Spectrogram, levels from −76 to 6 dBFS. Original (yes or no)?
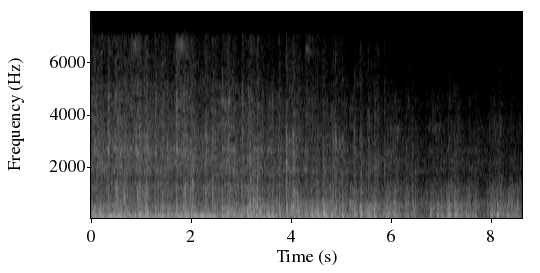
yes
